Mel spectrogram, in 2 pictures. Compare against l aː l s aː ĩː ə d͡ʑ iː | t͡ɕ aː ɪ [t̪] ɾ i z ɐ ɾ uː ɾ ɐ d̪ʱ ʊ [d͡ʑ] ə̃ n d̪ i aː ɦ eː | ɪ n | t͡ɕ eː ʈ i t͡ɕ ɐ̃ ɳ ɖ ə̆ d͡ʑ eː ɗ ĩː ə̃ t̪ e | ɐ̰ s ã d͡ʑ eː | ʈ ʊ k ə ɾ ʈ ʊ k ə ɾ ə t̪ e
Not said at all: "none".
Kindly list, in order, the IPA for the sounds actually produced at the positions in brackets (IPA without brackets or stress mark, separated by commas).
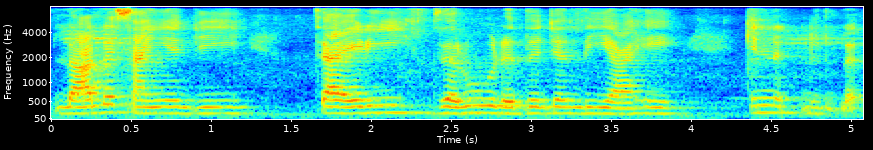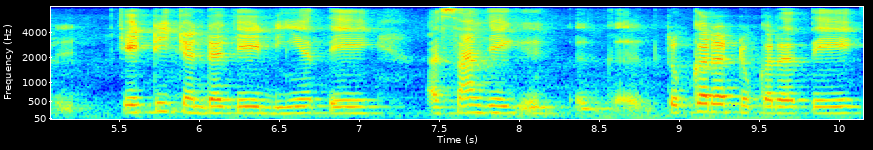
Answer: none, d͡ʑ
